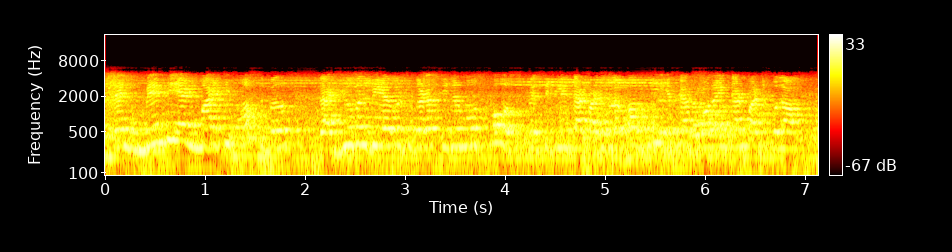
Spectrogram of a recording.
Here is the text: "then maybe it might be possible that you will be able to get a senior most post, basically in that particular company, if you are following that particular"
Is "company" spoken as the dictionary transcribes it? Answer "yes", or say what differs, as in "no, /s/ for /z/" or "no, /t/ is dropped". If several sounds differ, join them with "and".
no, /m/ is dropped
